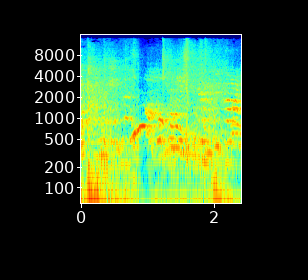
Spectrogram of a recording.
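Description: Overlapping children's voices and chatter in a large training hall, with one voice rising in pitch about a second in.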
